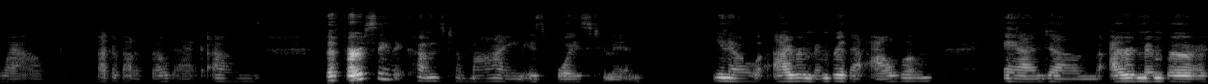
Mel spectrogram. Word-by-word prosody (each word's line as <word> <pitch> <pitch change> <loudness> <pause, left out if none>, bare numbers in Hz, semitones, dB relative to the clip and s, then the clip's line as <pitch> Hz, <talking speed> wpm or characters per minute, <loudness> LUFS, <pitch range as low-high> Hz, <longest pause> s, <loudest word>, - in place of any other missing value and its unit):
Wow. 130 - -19 0.5
Talk - - -13
about - - -18
a - - -27
throwback. 140 +2 -20
Um, 140 -1 -18 0.7
the 195 +1 +4
first 250 +5 +9
thing 250 -3 -9
that - - -18
comes 320 -9 -8
to - - -22
mind 140 -2 -15
is 135 0 -14
Boyz 130 +1 -10
II - - -16
Men. 60 - -17 0.7
You 160 -1 +2
know, 140 -2 -4
I 140 +1 -1
remember 150 0 -1
that 135 -2 -12
album, 145 - -9 0.7
and, 135 -1 -6
um, 130 -1 -10
I 135 - -1
remember 145 -2 +2
140 Hz, 135 wpm, -27 LUFS, 135-150 Hz, 0.7 s, first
